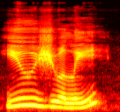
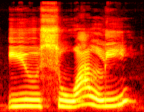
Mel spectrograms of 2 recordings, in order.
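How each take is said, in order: First: The middle consonant is a zh sound. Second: The middle consonant is not a zh sound. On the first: The speaker calls it right. "tetapi usually" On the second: The speaker calls it wrong. "bukan dibaca usually"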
